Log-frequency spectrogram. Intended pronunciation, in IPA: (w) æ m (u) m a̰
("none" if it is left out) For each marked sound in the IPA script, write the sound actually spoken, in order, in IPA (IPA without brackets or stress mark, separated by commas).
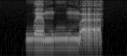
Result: w, u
